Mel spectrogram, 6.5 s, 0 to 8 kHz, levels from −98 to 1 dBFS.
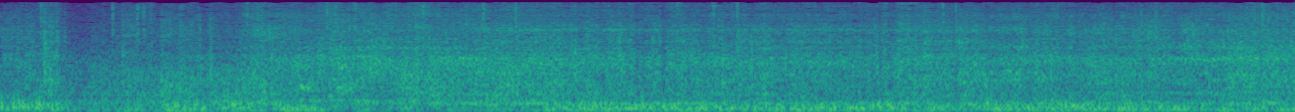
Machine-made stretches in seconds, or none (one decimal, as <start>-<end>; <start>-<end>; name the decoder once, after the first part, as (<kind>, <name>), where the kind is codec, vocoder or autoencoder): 1.0-2.3 (codec, SNAC); 4.6-6.5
